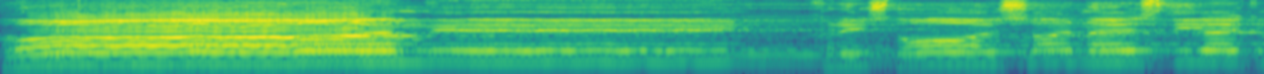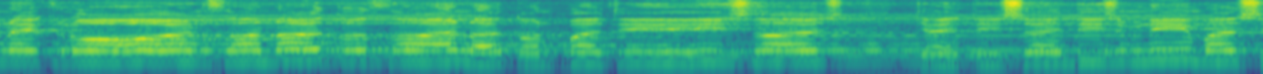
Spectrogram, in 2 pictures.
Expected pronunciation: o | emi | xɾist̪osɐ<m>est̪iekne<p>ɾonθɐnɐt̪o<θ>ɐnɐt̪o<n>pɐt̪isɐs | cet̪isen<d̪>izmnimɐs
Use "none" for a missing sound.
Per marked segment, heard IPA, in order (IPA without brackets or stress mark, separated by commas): n, k, θ, n, d̪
